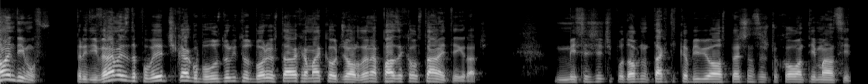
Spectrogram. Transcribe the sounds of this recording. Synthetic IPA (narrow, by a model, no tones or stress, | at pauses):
ɔɛnd̪imof | pɾɛd̪ivɾɛmɛzɐd̪ɐpobɛd̪ɛt̪̚t͡ʃɛ̥kaɡobəlˠuzd̪uɡʲit̪ɛod̪bɔɾiost̪avʲɐxəmajkəd͡ʒɔɾd̪ənɐpazɛxəost̪anɐlit̪ɛiɡɾa̰t͡ʃi̥ | mislɛʃɛt͡ʃɛ̥pod̪ɔbnət̪akt̪i̥kəbibilˠaospɛʃnəsɾɛʃt̪oxɔlˠɐnt̪imansit̪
